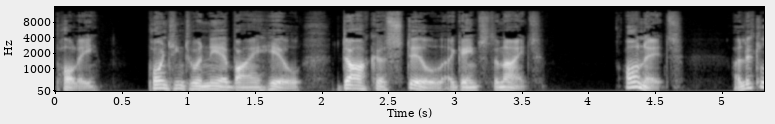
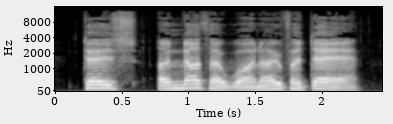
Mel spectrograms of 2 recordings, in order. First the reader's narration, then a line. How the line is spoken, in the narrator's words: rumbled Jade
